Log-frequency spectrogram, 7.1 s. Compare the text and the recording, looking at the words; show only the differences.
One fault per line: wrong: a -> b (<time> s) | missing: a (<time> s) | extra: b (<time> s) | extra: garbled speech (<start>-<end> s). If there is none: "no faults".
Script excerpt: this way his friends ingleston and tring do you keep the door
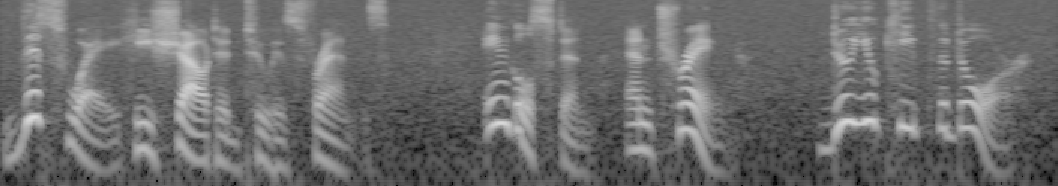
extra: he shouted to (0.8 s)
